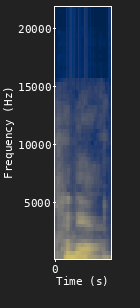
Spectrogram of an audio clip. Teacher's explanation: Come, C-O-M-E. A gente não pronuncia esse E, então já pode juntar do M direto no on.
